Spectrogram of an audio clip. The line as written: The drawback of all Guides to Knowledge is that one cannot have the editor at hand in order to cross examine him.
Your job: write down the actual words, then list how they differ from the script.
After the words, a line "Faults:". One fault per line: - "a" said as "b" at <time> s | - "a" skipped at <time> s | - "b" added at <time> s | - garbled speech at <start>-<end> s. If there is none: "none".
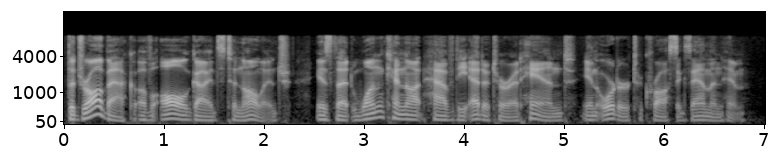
The drawback of all Guides to Knowledge is that one cannot have the editor at hand in order to cross examine him.
Faults:
none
